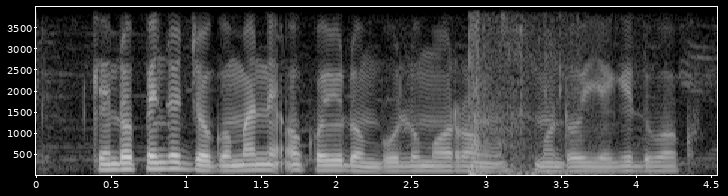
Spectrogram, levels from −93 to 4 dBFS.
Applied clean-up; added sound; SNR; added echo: none; Explosion; 16 dB; none.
